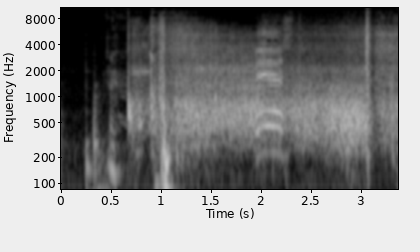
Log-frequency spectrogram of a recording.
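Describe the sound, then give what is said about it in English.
Gunshots striking fire extinguishers: a few sharp bangs, then a loud, sustained pressurized spraying hiss, a brief voice over it, and one more crack near the end. “Look, there's probably a YouTube video of it. There is. Look, shooting fire extinguishers.”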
